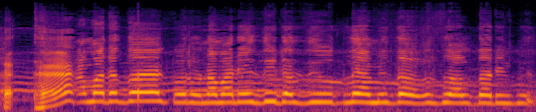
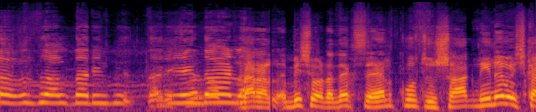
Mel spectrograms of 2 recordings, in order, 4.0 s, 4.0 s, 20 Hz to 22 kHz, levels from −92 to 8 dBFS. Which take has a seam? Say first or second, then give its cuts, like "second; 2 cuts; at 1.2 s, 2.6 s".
second; 1 cut; at 2.0 s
